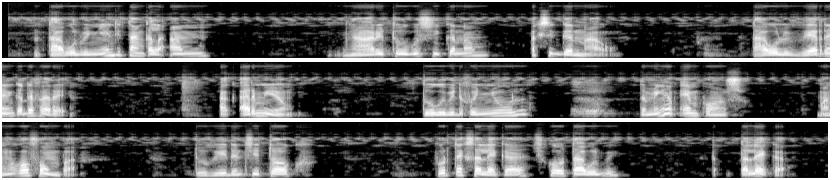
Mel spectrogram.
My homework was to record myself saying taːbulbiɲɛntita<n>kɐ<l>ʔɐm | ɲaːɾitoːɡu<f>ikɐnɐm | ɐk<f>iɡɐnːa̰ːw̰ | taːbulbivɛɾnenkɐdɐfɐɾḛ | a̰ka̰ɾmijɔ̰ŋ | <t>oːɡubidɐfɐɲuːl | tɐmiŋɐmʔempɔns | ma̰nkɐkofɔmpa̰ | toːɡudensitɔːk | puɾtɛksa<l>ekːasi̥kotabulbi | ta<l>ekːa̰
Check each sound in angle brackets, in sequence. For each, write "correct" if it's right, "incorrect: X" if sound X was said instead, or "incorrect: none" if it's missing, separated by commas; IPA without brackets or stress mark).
incorrect: ŋ, correct, incorrect: s, incorrect: s, correct, correct, correct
